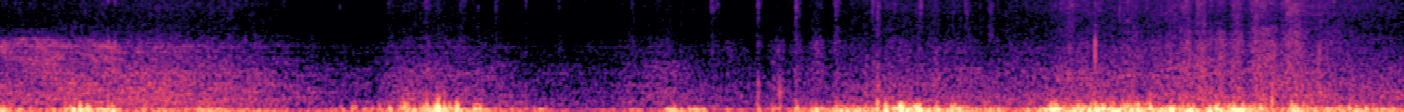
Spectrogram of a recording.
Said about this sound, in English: Tell you what, walking in snowshoes, not an easy task. At first, you get a hang of it after a while.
